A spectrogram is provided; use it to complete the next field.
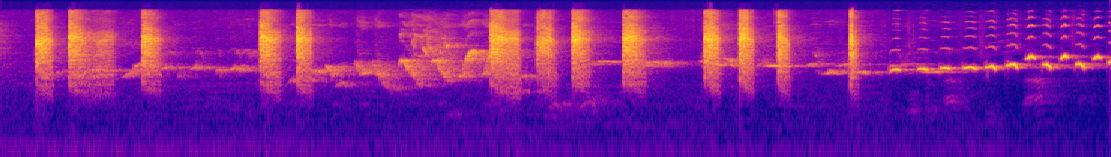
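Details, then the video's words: Provoking kretekan of a white-rumped shama: rapid harsh crackling bursts mixed with wavering whistled phrases, ending in a fast, even series of sharp high notes that speeds up. "KRETEKAN MURAI BATU LANGSUNG AUTO EMOSI"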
